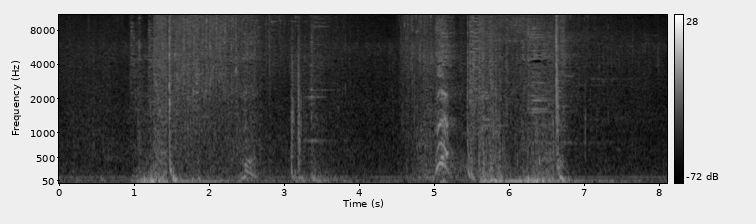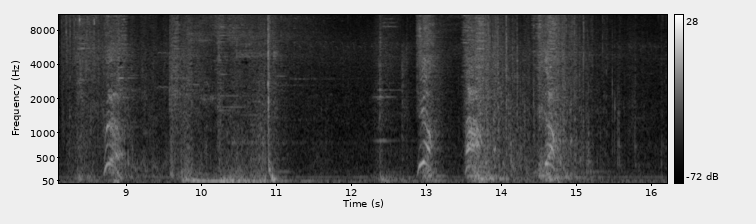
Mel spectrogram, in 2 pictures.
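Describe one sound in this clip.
A heavy axe strikes hard with loud thuds.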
